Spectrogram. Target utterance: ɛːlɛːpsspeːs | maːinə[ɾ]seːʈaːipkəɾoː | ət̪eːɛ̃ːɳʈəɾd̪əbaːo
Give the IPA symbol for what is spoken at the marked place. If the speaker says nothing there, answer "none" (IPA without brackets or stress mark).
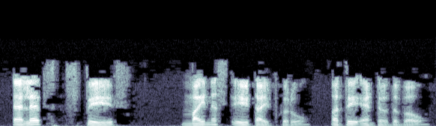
none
